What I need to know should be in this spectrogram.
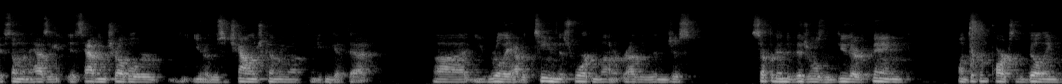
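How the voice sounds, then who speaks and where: Speaking at a very fast pace, a man holds a medium pitch in a monotone, flat delivery with vocal fry. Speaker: podcast host. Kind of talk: podcast interview.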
